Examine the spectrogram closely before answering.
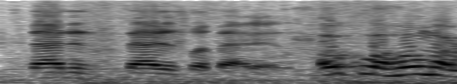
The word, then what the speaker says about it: Oklahoma: Oklahoma rhymes with melanoma.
